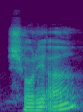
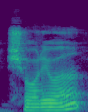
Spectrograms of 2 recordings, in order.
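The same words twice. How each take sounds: The two takes are said the same way.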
